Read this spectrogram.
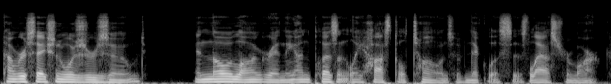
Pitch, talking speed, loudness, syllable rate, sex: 105 Hz, 155 wpm, -18 LUFS, 5.5 syllables/s, male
